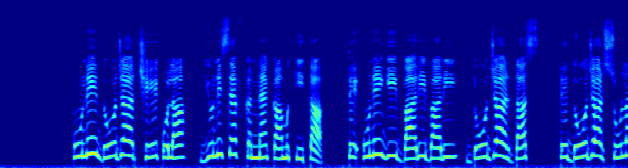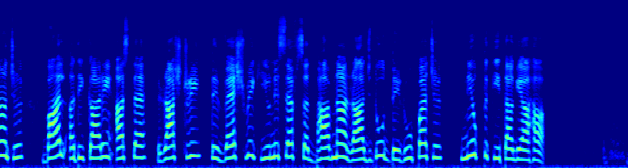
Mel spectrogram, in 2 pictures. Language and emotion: Dogri, neutral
